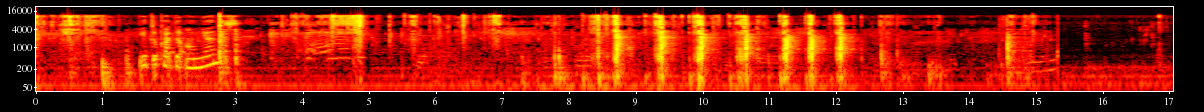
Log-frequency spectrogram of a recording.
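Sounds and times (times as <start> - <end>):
knife chopping onion on board: 7.7 - 13.0.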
